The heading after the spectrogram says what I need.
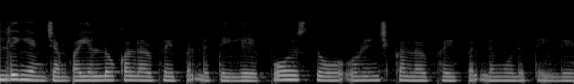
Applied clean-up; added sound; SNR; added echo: none; none; none; reverberation time 0.5 s.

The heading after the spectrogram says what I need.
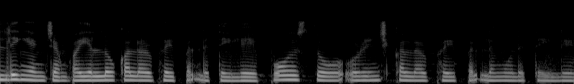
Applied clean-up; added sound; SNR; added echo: none; none; none; none.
